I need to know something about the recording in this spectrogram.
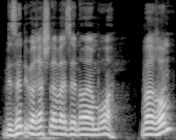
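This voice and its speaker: A man's voice: a little high, fairly quick, mellow. Casual male podcast host.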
